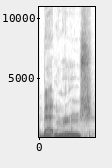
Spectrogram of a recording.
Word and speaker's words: Baton Rouge: Well, we just normally say Baton Rouge.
